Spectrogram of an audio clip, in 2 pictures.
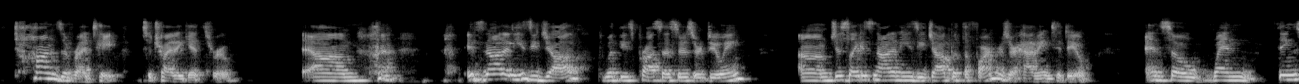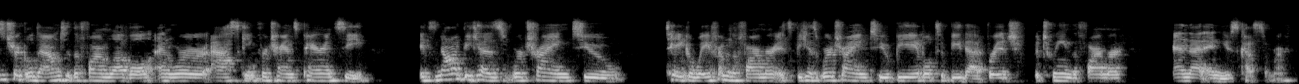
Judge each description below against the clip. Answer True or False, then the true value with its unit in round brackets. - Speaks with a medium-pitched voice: True (175 Hz)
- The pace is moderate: True (185 wpm)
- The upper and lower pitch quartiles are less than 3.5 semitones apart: True (2.8 semitones)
